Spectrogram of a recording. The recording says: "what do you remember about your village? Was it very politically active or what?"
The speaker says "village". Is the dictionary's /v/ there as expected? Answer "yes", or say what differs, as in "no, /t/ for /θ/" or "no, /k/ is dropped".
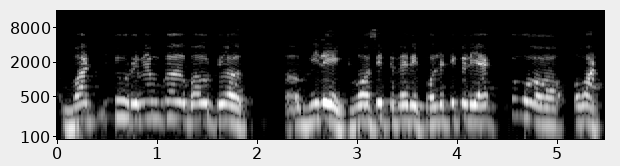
yes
